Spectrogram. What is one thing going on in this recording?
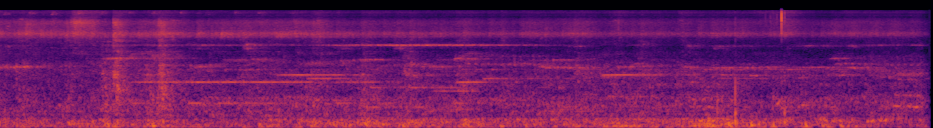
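Train wheels squeal faintly on the rails.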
